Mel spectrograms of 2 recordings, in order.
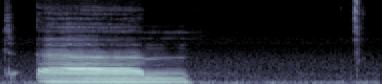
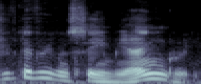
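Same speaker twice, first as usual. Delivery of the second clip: rattled off, higher and fast; quick higher-pitched comeback; quick retort; 6 semitones higher, much faster than usual. Retold or imitated. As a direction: fire it back fast and sharp. Retold reply to the bloke.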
